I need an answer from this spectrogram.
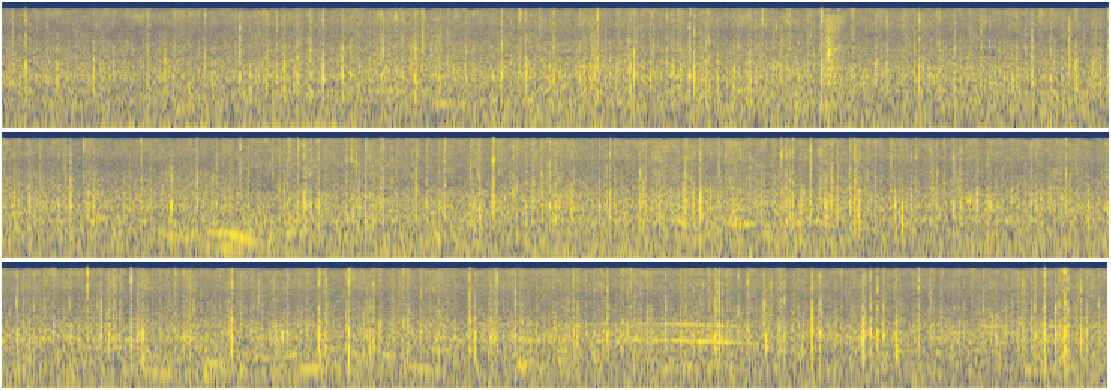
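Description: Steady light rain falling, with many small drops ticking on umbrellas overhead and on the wet pavement.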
